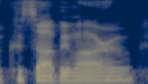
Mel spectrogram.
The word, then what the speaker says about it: Kusabimaru: know, I don't know, this would probably be actually pronounced the same in English as, you know, Kusabimaru, but it in Japanese it's very much like the sound ku is its own thing, and then sa is its own thing, and it's very much, you need to pronounce it like that, you don't mix them together.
